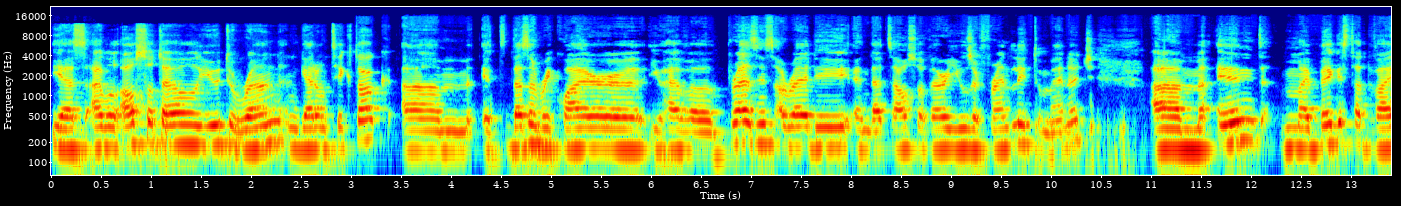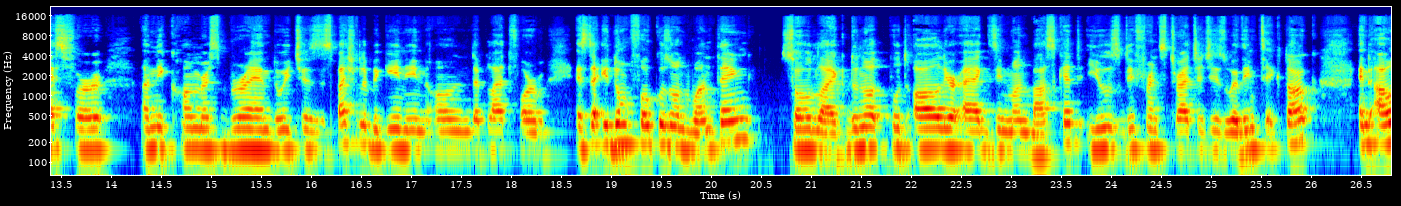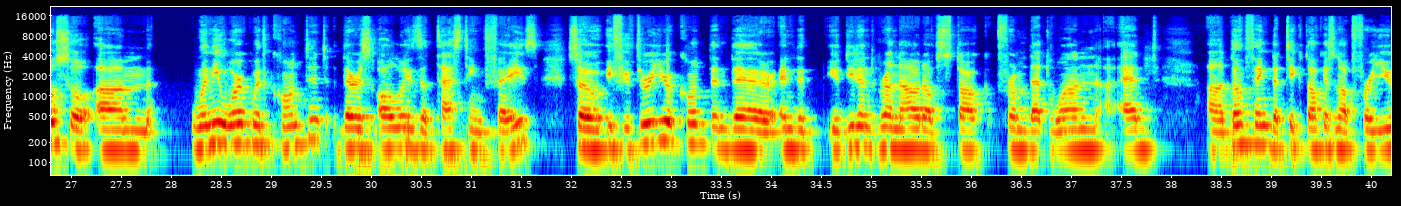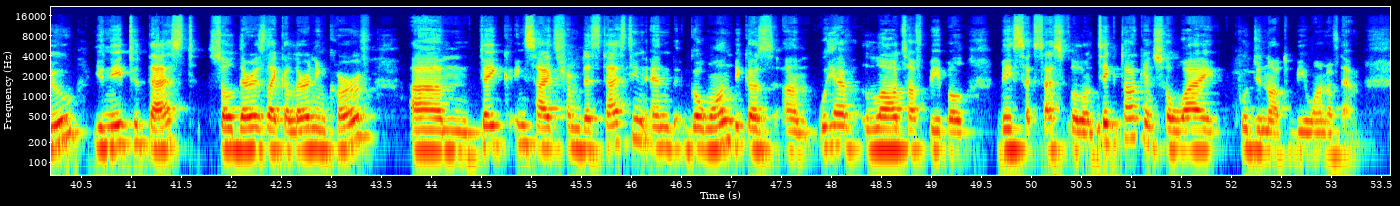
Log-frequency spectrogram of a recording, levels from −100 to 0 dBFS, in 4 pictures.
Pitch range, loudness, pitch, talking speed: 150-175 Hz, -18 LUFS, 160 Hz, 170 wpm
